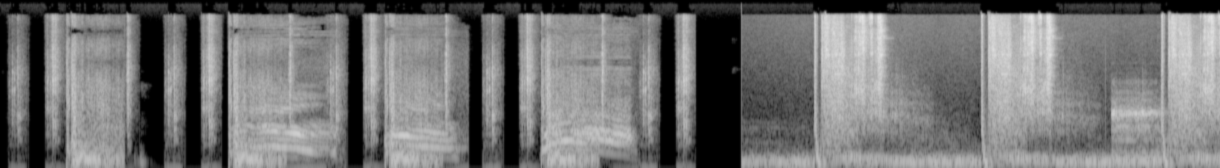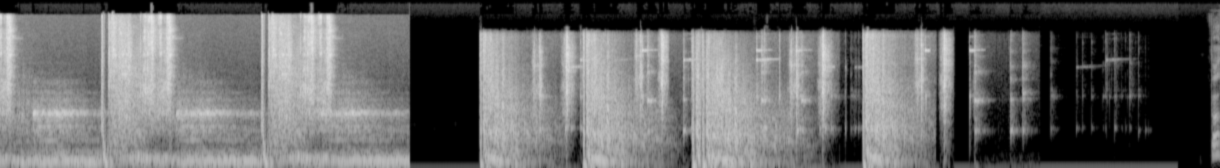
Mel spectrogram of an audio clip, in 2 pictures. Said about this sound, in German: Starten wir mal mit den verschiedenen ähm, ja, Shotgun-Geräuschen, ne?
